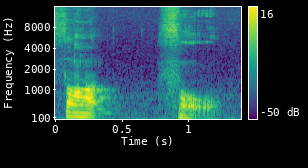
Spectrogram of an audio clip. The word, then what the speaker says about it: thoughtful: Y vamos a enfatizar la primera sílaba. Thought, thoughtful, thoughtful.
